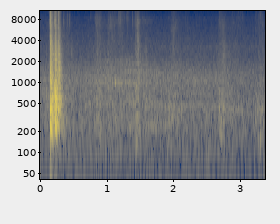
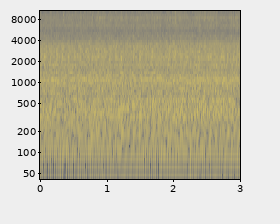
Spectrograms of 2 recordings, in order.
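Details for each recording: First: Land Rover 110 V8, starting much better than before: catches quickly, then idles with a loud raspy puffing chuff over the engine note, exhaust blowing from a Y pipe split wide open on one side; replacement part on back order. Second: Land Rover 110 V8 with big carburettor, idling without its full exhaust fitted: steady, even idle with a hissy open-exhaust edge, no knocks, misses or hunting; running smoothly.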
